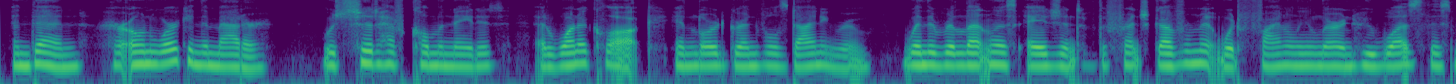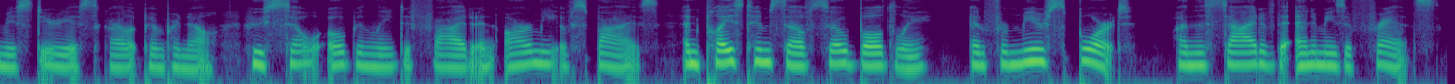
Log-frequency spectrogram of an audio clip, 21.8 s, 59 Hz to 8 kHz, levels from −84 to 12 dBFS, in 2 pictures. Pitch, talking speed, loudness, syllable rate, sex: 180 Hz, 170 wpm, -20 LUFS, 4.9 syllables/s, female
